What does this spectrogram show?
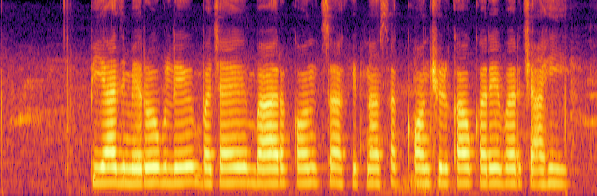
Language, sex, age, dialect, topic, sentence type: Chhattisgarhi, female, 25-30, Northern/Bhandar, agriculture, question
